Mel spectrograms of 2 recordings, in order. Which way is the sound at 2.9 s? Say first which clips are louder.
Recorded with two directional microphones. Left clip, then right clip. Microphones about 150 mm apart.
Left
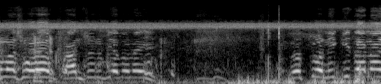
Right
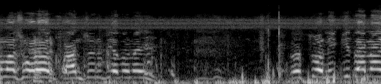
Right 2 dB; 20° left (ahead or behind).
